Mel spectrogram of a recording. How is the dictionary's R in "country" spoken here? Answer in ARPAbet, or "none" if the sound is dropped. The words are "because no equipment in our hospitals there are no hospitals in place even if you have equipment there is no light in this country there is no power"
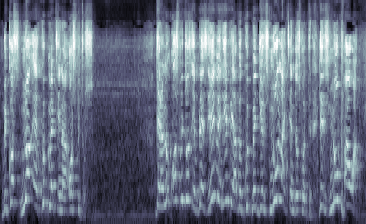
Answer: none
